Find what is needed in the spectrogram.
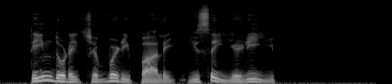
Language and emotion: Tamil, neutral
